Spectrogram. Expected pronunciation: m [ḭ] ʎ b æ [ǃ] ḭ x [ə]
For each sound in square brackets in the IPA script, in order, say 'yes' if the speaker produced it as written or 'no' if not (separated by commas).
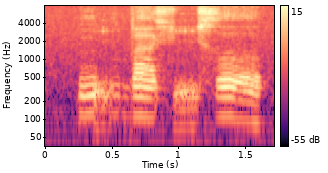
yes, no, yes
